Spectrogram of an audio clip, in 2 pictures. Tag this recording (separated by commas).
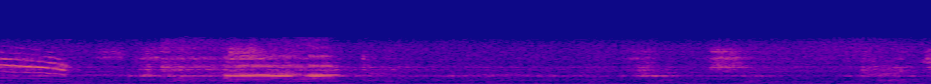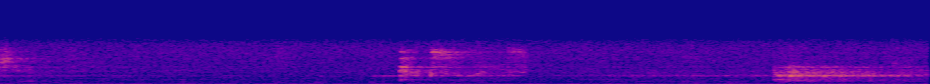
Speech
